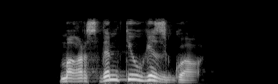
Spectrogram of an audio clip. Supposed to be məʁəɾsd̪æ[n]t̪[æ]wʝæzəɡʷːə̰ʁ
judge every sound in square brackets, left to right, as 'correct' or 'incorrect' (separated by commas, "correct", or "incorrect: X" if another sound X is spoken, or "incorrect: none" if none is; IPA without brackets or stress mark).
incorrect: m, incorrect: i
